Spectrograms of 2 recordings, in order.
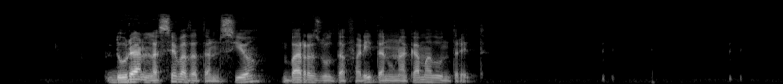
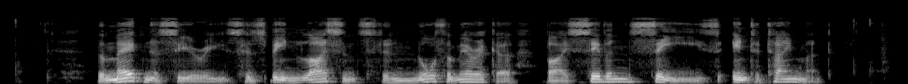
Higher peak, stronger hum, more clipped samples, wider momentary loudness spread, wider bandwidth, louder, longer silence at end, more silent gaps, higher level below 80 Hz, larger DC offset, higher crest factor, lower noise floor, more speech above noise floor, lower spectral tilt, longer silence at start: about the same, -2 dBFS vs 0 dBFS; neither; neither; about the same, 13 LU vs 12 LU; first, 11.5 kHz vs 9.6 kHz; second, -24 LUFS vs -21 LUFS; first, 3 s vs 0.9 s; neither; second, -60 dBFS vs -48 dBFS; neither; about the same, 26 dB vs 22 dB; first, -74 dBFS vs -55 dBFS; first, 49 dB vs 35 dB; about the same, -4.5 dB/octave vs -5 dB/octave; about the same, 1.05 s vs 1 s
